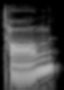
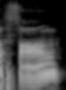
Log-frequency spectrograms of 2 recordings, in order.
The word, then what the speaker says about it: Thong: older like we would always tell people it's pronounced tong the age of silent but a lot of people like when they see it their first thought is to go thong just because you know they don't really underst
